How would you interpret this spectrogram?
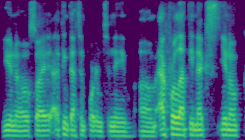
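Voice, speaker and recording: Lively guy in his 30s, laughs a lot, casual chat, kinda low voice. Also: brisk. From Costa Rica, raised in Southern California. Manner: upbeat, lively, laughs often. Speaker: podcast guest and consultant.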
